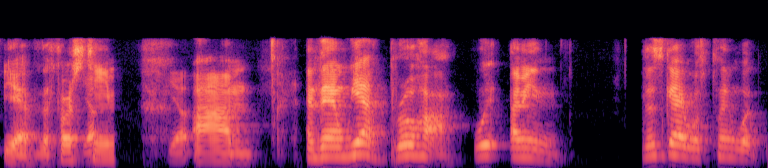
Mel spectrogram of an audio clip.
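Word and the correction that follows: Broja: Actually pronounced Broya, but yes.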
